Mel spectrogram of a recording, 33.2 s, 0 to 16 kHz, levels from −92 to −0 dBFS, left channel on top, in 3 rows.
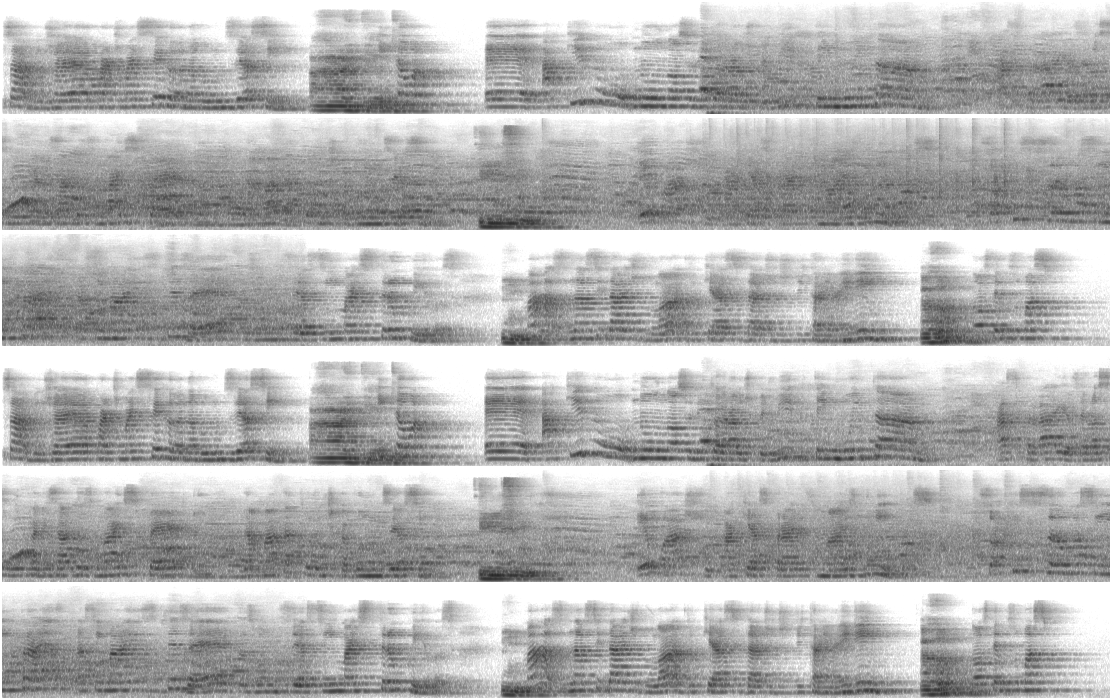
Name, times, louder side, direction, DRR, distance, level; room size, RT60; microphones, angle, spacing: voice 1, 0.0-2.8 3.7-4.2 4.8-9.3 9.9-15.4 16.0-16.7 17.4-20.4 20.8-26.9 27.4-30.9 31.8-32.7, right 2 dB, 65° right, 0 dB, 0.4 m, -31 dB
voice 2, 3.1-4.0 15.8-16.4 27.1-27.4 31.3-31.7, right 1 dB, 20° right, -4 dB, 0.6 m, -23 dB
sound 1, 7.0-25.2, left 3 dB, 55° left, 0.3 m, -34 dB
2.8 x 2.0 x 4.0 m, 1.0 s
head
